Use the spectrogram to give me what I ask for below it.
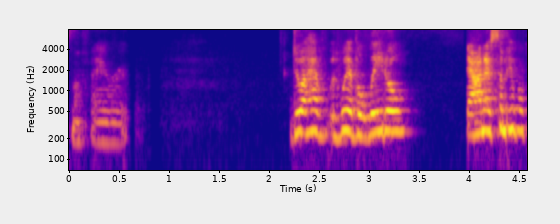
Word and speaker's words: Lidl: They're building a Lidl, and they're putting ads on the radio all the time, and they pronounce it Lidl.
